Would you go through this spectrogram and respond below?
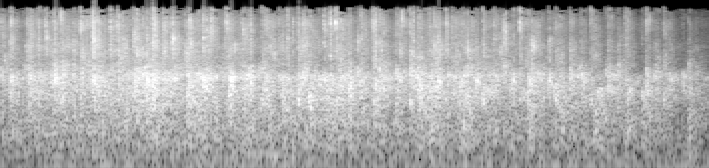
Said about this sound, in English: Can we give Mr. Penderhughes a round of applause as he comes up?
